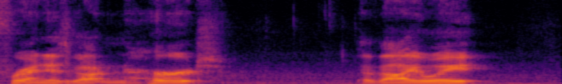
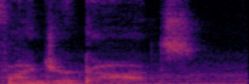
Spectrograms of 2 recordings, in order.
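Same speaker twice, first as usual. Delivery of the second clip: soft, breathy whisper. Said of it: "I whisper".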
